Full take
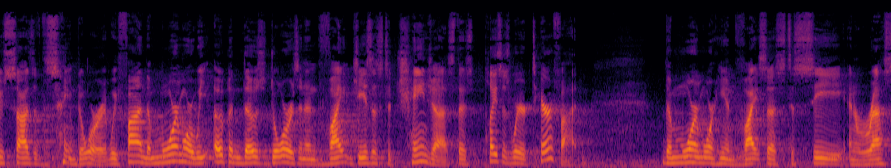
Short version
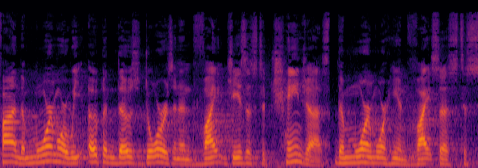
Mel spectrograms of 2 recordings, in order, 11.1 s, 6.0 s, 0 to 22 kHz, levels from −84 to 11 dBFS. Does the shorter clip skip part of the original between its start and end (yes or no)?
yes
